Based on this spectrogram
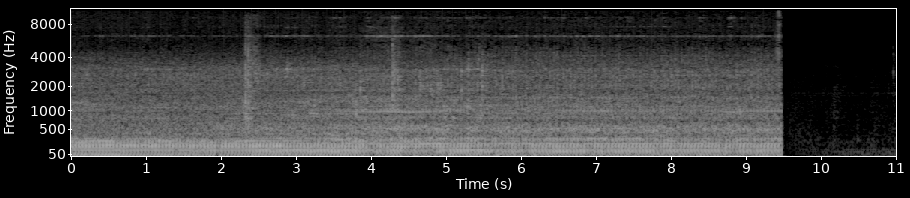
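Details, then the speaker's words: Harbor Freight Predator generator running outside just after an oil change with ZDDP oil and a magnetic drain plug: steady, even low rumble at constant speed, no misses or knocks, then cuts off. Normal running. "Everything looks good and sounds good. So we'll let that run for a couple of minutes."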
